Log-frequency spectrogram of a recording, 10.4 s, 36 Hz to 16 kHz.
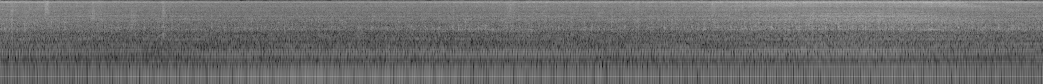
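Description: A 2015 Ford Escape's 2.0-litre EcoBoost four-cylinder engine idling: a steady, even low hum.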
